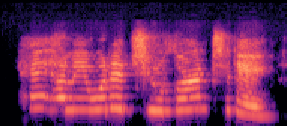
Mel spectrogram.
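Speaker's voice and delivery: put-on high, sing-song parent asking a child. Parent asking honey about the day, high sweet voice.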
